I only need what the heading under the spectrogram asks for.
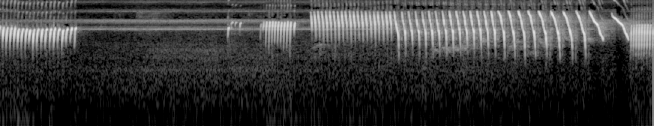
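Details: Canary song meant to train young canaries and prompt silent ones: a buzzy rattle, a pause with short buzzy bursts, then an extended rapid trill of falling notes that loosens into slower, separate downslurs.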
